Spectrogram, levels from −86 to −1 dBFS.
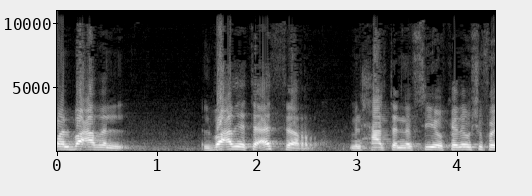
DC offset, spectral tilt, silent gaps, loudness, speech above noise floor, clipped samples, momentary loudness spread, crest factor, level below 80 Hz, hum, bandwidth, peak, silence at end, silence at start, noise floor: under 0.1%; -6.5 dB/octave; none; -11 LUFS; 32 dB; 0.6%; 13 LU; 12 dB; -52 dBFS; none; 10.5 kHz; 0 dBFS; 0 s; 0 s; -43 dBFS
